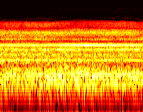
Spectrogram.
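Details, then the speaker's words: Diesel air heater with battery-backup mod, running at full tilt on mains power before power-loss test: even, steady roar with faint constant whistle, no surging or pulsing; burning normally at full output. "okay so now running at Full Tilt this went down a little but it will maintain that"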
